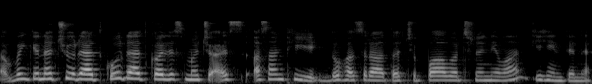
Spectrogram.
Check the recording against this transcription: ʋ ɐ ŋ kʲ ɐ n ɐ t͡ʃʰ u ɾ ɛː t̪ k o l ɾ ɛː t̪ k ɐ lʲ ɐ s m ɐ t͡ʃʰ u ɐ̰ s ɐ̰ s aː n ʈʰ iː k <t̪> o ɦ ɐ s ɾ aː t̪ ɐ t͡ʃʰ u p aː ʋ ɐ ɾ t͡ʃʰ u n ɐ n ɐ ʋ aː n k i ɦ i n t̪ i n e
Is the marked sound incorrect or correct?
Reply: incorrect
